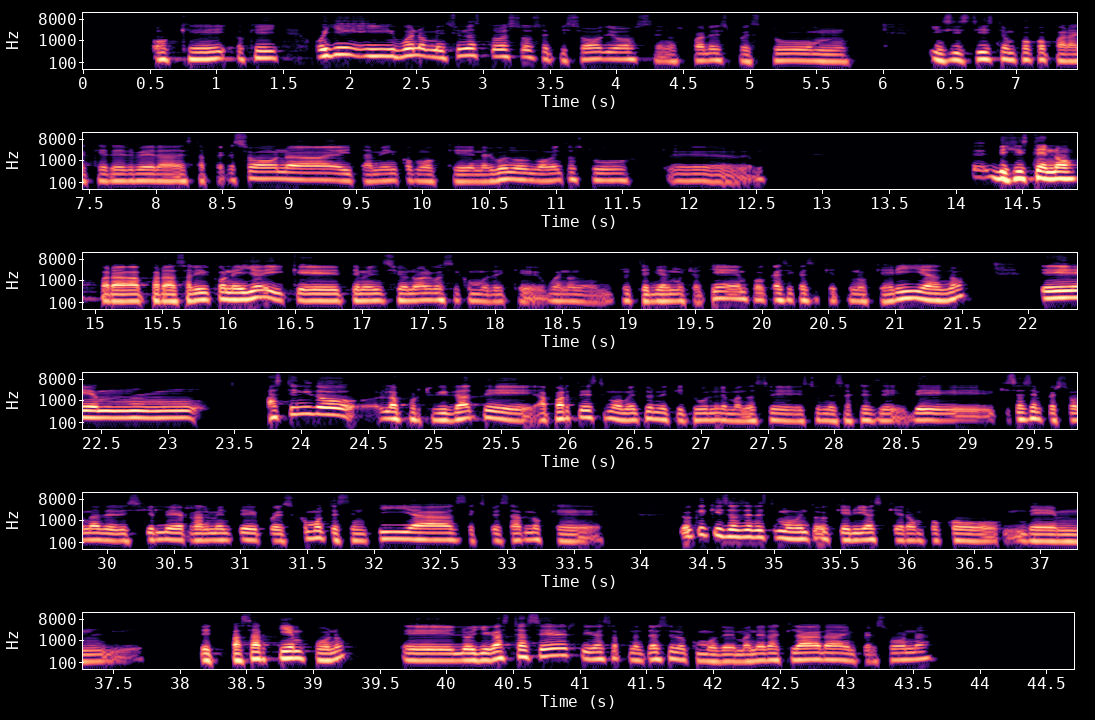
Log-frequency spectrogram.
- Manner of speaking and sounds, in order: none
- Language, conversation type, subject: Spanish, advice, ¿Cómo puedo equilibrar lo que doy y lo que recibo en mis amistades?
